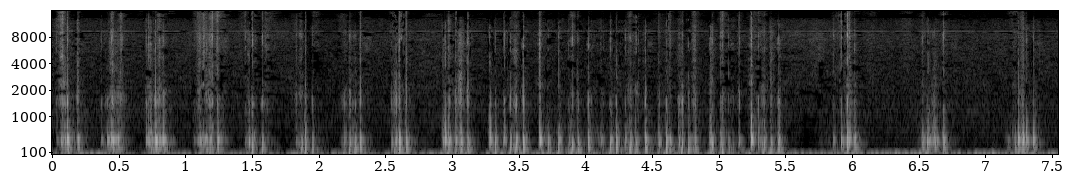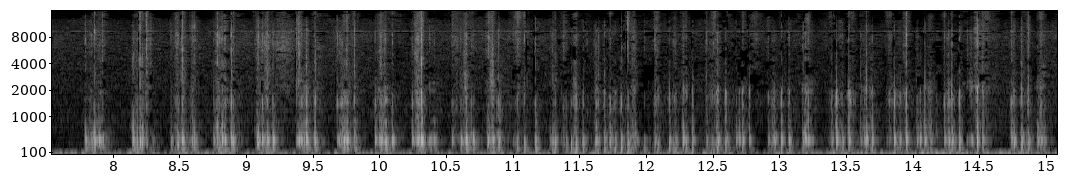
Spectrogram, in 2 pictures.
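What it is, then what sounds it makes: Cantaloupe melon. Long pink nails and fingertips tap and scratch over the netted rind of a large, solid, whole cantaloupe, with the hands spread wide and then closing in. A rapid run of short, dull, hollow taps carries a steady low resonance around 400 Hz, with soft scratching between them and a brief sparser stretch near the middle.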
